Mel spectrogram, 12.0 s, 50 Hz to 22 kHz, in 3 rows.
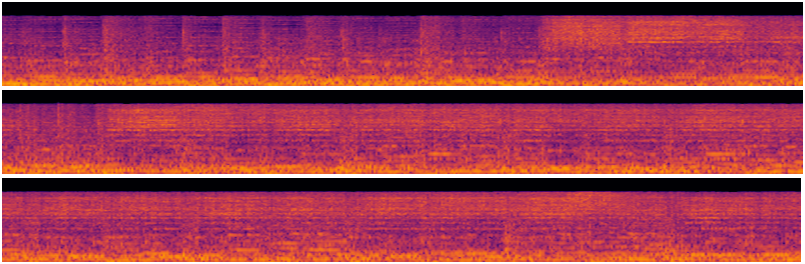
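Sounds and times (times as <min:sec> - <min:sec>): bass guitar: 0:00.0 - 0:12.0
drum kit: 0:00.0 - 0:12.0
electric guitars: 0:00.0 - 0:12.0
keyboards: 0:00.0 - 0:12.0.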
